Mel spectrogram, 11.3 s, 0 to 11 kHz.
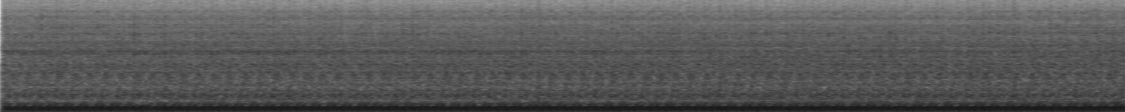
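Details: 6.0 Powerstroke diesel at idle: deep slightly uneven lopey beat about three times a second; bad injector in cylinder 6.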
